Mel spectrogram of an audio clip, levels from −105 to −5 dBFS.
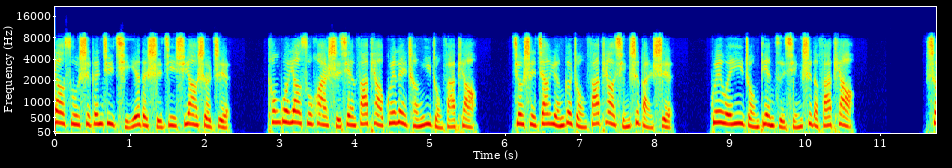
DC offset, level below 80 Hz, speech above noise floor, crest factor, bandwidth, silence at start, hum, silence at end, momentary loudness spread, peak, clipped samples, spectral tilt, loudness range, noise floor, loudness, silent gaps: under 0.1%; -52 dBFS; 67 dB; 14 dB; 9.8 kHz; 0 s; none; 0 s; 6 LU; -6 dBFS; under 0.1%; -3.5 dB/octave; 1 LU; -86 dBFS; -19 LUFS; 11.14-11.50 s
